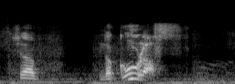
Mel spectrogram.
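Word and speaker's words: Shub-Niggurath: Now, with that, it's Shub Niguroth. That's how it's supposed to be pronounced. You're supposed to put guttural sound into it.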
